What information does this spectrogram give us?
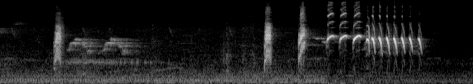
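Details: Sooty-headed bulbul singing: soft gurgling notes, a couple of sharp clicks, then a quick rattling series of about ten crisp, ringing notes ending abruptly.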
